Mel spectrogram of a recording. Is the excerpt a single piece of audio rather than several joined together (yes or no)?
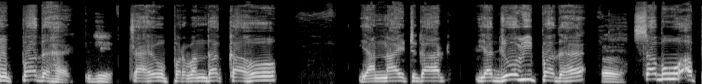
yes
